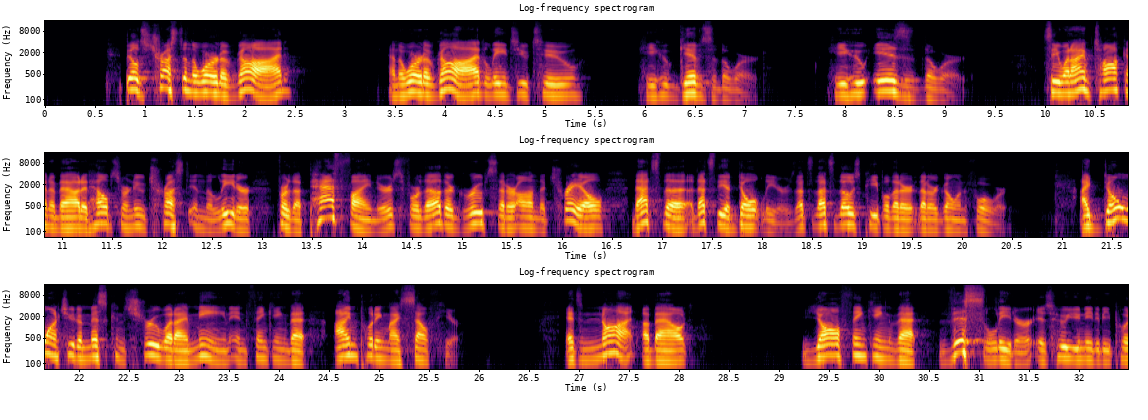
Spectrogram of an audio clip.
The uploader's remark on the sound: recorded July 8, 2023, at Ringgold Seventh-day Adventist Church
